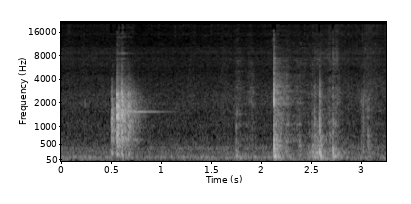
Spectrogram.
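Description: A utensil scrapes and clinks against a pan while spinach is stirred into a crab and shrimp cake mixture, a few sharp metallic knocks scattered over quiet moments.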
